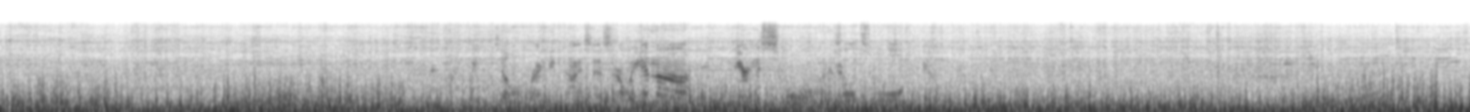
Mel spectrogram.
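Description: Steady low rumble of road and engine noise inside a moving car's cabin. A faint voice-like sound rises above it about halfway through.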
